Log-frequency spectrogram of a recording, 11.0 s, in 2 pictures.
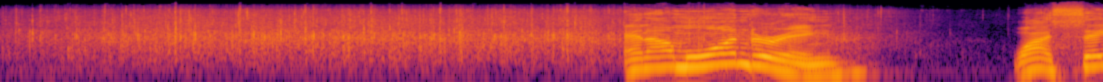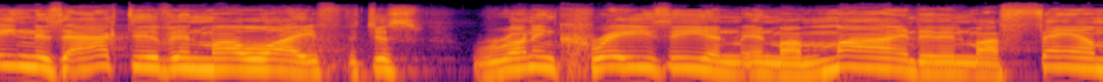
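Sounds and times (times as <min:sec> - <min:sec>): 
crowd clapping: 0:00.0 - 0:04.8
speech: 0:03.1 - 0:04.4, 0:05.1 - 0:11.0.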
